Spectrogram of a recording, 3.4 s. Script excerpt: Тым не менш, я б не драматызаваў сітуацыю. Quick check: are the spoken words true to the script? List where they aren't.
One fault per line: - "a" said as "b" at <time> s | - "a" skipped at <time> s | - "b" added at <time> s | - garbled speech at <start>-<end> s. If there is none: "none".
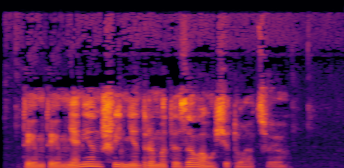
- "тым" added at 0.5 s
- "я" skipped at 1.1 s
